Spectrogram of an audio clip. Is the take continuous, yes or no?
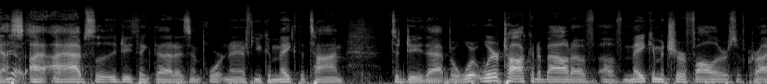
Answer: yes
